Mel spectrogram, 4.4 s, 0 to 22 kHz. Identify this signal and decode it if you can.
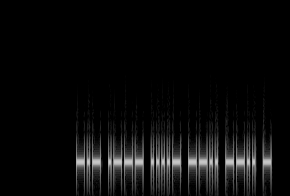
Morse code, heard as a keyed tone, about 30 wpm, 700 Hz. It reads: KJ4ZZT
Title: USA Call Signs - 6 Characters - 3x Character Spacing - 30wpm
